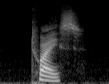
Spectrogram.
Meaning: 1. Two times 2. Doubled in quantity, intensity, or degree
- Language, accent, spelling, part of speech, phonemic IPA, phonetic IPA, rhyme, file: English, US, twice, adverb, /twaɪs/, [tw̥aɪs], -aɪs, En-us-twice.ogg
